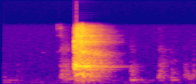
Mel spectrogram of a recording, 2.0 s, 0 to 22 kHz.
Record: {
  "cough_length": "2.0 s",
  "cough_amplitude": 32768,
  "cough_signal_mean_std_ratio": 0.34,
  "survey_phase": "beta (2021-08-13 to 2022-03-07)",
  "age": "18-44",
  "gender": "Female",
  "wearing_mask": "No",
  "symptom_none": true,
  "smoker_status": "Never smoked",
  "respiratory_condition_asthma": false,
  "respiratory_condition_other": false,
  "recruitment_source": "REACT",
  "submission_delay": "2 days",
  "covid_test_result": "Negative",
  "covid_test_method": "RT-qPCR",
  "influenza_a_test_result": "Negative",
  "influenza_b_test_result": "Negative"
}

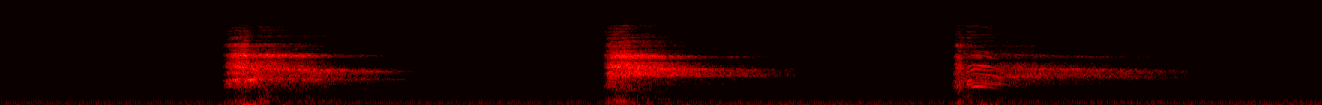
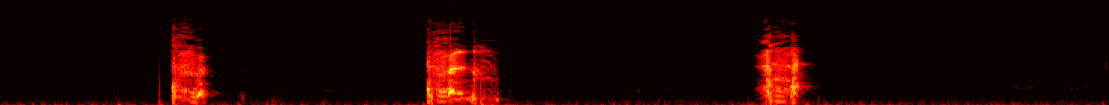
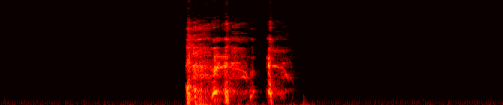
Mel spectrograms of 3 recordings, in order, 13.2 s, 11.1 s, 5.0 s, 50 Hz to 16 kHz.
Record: {
  "exhalation_length": "13.2 s",
  "exhalation_amplitude": 2291,
  "exhalation_signal_mean_std_ratio": 0.46,
  "three_cough_length": "11.1 s",
  "three_cough_amplitude": 32768,
  "three_cough_signal_mean_std_ratio": 0.24,
  "cough_length": "5.0 s",
  "cough_amplitude": 12680,
  "cough_signal_mean_std_ratio": 0.29,
  "survey_phase": "beta (2021-08-13 to 2022-03-07)",
  "age": "18-44",
  "gender": "Male",
  "wearing_mask": "No",
  "symptom_cough_any": true,
  "symptom_runny_or_blocked_nose": true,
  "symptom_headache": true,
  "symptom_change_to_sense_of_smell_or_taste": true,
  "symptom_loss_of_taste": true,
  "symptom_onset": "4 days",
  "smoker_status": "Never smoked",
  "respiratory_condition_asthma": true,
  "respiratory_condition_other": false,
  "recruitment_source": "Test and Trace",
  "submission_delay": "2 days",
  "covid_test_result": "Positive",
  "covid_test_method": "ePCR"
}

